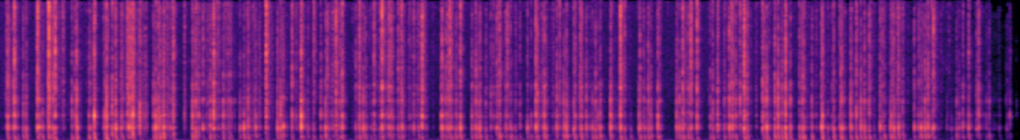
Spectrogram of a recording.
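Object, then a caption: Polystyrene foam disc. Long orange nails rapidly tap and scratch a thick, solid white polystyrene foam disc. The result is a dense run of dry, crisp clicks and squeaky, rasping scrapes, each dying away almost instantly, with a bright, hollow squeak running through the foam's tone.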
